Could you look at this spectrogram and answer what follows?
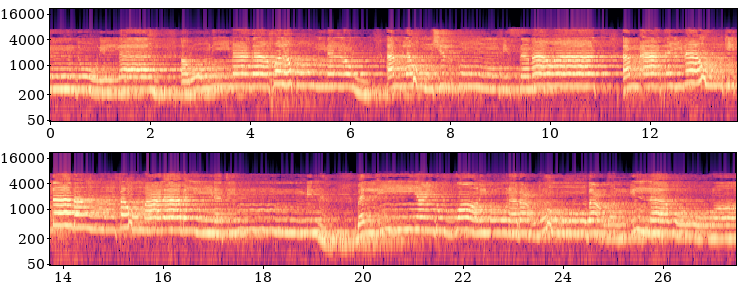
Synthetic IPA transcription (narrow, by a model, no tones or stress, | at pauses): nd̪uːnɪlːaːh | ʔɑɾˤuːniːmaːðaːxɑlɑquːmɪnalʕawm | ʔamlahʊmʃɪɾkʊnfiːasːamaːwaːt̪ | ʔamʔaːt̪ajnaːhʊmkɪt̪aːban | fahʊmʕalaːbajːɪna | mɪnh | balʔiːjaʕɪd̪ðˤːɑːlɪmuːnabɑʕd̪ˤʊhʊmbɑʕd̪ˤɑn | ʔɪlːaːmʊɾ | uːɾˤɑː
